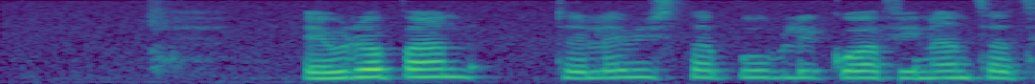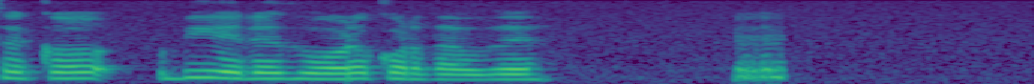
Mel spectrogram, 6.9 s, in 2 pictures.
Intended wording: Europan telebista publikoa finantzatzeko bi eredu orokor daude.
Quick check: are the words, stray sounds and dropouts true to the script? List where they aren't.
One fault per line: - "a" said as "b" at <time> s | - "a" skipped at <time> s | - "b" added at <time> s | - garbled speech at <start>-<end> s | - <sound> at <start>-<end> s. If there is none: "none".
- laugh at 5.9-6.1 s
